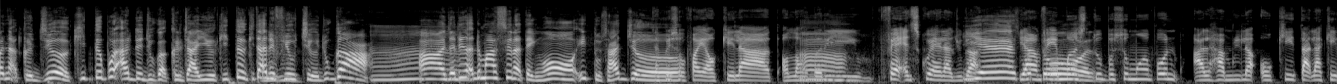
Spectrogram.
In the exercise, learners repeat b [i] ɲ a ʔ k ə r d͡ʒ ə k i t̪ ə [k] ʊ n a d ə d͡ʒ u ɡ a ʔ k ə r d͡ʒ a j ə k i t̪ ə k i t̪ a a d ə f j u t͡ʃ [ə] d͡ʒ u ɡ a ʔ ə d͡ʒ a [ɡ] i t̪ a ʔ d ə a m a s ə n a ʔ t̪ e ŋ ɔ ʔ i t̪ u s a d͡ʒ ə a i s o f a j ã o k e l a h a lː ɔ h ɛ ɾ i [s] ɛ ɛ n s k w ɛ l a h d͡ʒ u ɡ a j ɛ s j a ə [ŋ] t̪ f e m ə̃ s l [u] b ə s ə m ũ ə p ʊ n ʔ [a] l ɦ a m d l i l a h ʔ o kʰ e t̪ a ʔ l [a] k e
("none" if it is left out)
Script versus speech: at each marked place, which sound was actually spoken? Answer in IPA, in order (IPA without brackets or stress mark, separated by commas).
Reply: a, p, ə, d, f, ŋ, u, a, a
